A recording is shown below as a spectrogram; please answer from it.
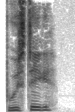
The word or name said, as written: budstikke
